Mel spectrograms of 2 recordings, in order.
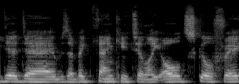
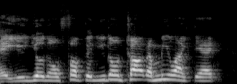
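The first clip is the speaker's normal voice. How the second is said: put-on a light, tough Boston accent, a bit louder; Boston accent impression; 5 semitones higher, 6 dB louder than usual. Imitating the film's Boston tough guy, louder Boston accent. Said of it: "that Boston accent".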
